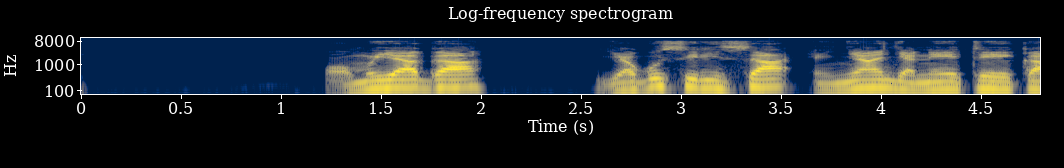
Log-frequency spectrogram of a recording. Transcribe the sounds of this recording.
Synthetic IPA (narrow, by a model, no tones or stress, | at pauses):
o̞̰mujaɡa | jaɡusiɾisae̞ɲːaːɲɟane̞ːte̞ːka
